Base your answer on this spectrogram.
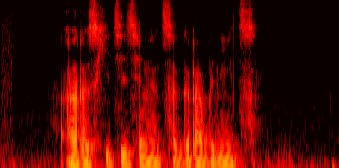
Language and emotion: Russian, neutral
